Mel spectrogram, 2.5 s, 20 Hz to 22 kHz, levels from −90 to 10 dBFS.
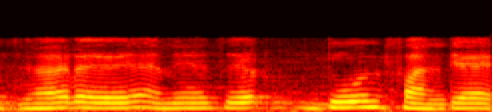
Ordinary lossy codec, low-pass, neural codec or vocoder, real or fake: AAC, 48 kbps; 5.4 kHz; codec, 44.1 kHz, 2.6 kbps, SNAC; fake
